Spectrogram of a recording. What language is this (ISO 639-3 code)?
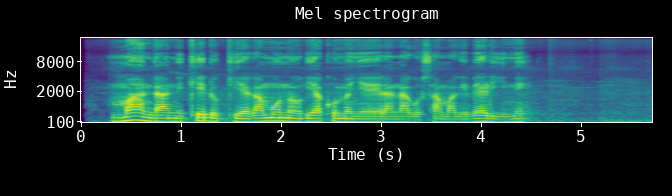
kik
